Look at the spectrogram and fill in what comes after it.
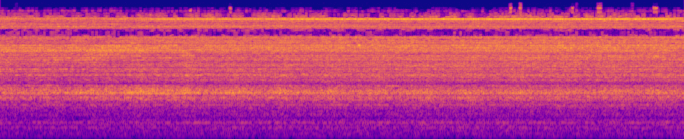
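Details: Pro-Cut brake lathe cutting a car rotor, automatic feed moving the cutting head: a steady high hiss with a thin whistle, even and unchanging, a clean normal rotor cut.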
